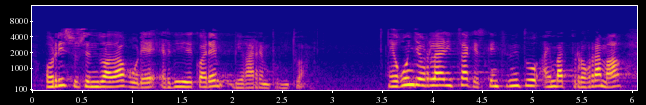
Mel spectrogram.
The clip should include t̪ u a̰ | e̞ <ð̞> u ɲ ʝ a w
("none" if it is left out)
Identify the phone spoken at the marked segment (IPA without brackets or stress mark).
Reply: ɣ̞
